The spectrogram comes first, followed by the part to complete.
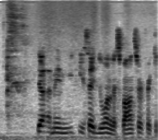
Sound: laughing

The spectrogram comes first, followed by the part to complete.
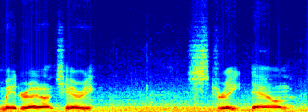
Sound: truck engine purring

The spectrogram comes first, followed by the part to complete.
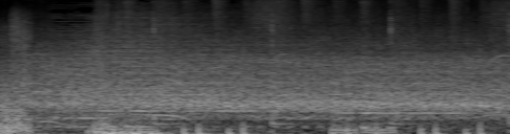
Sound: cheering

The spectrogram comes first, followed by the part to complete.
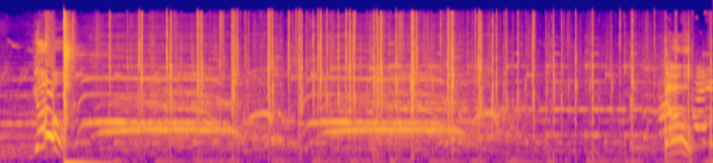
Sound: cheers; confetti pops

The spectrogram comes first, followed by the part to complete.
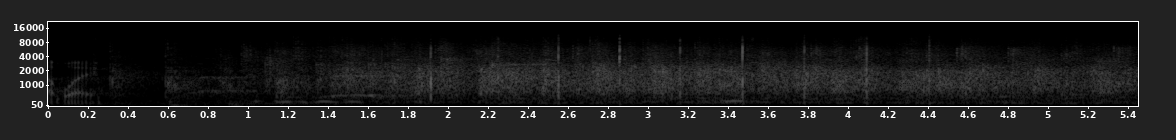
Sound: audience cheering and clapping

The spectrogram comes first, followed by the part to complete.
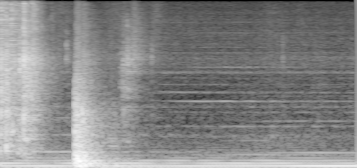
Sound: bang

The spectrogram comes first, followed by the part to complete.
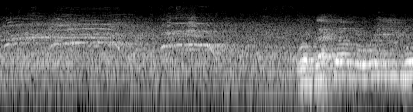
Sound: audience cheering

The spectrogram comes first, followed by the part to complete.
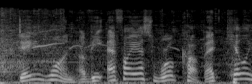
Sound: nats cheers

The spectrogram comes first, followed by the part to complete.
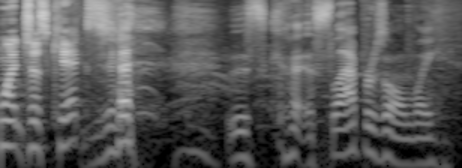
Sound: mumbles

